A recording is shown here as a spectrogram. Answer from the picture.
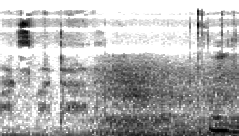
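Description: Soft whispering, faint at first and growing louder about a second in.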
